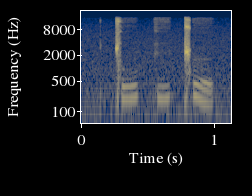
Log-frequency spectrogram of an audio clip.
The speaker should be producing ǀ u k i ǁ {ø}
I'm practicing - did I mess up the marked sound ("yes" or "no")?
no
